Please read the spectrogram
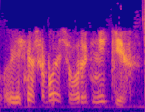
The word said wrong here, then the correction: воротники: Я вам прощу ударение, потому что в том-то весь... Я прощу вам ударение. Алло? – Да. – Все правильно, только они воротники.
